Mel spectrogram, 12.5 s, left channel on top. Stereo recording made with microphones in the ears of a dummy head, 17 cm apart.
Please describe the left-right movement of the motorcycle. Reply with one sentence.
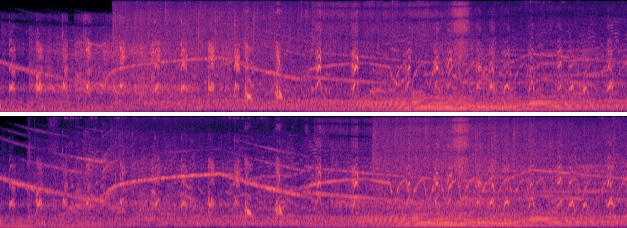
In this clip you hear the motorcycle travel towards the right.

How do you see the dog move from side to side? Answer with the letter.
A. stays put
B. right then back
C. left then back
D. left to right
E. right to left
D.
